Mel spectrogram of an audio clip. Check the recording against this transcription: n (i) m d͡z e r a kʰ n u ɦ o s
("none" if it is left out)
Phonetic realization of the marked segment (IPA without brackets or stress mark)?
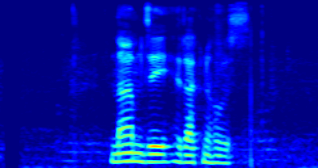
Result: a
